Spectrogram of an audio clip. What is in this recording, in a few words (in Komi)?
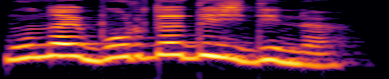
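мунӧй бурдӧдысь дінӧ, Komi, female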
